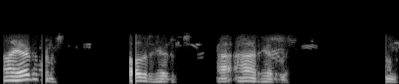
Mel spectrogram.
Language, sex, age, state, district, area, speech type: Kannada, male, 45-60, Karnataka, Dharwad, rural, conversation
